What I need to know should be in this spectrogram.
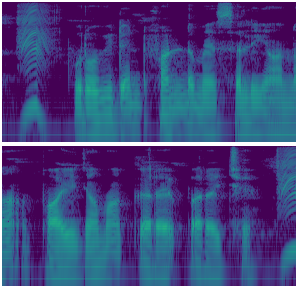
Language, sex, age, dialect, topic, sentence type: Maithili, male, 18-24, Bajjika, banking, statement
